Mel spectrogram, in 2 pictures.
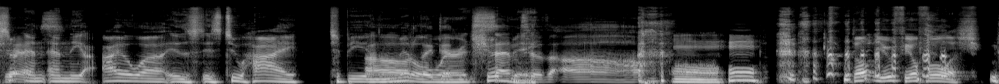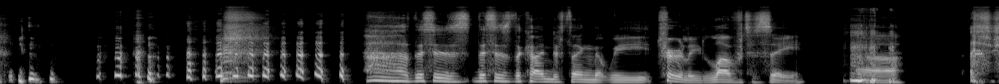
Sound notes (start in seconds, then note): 7.8 laughter; 11.0 fits of giggles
